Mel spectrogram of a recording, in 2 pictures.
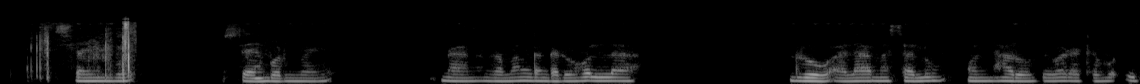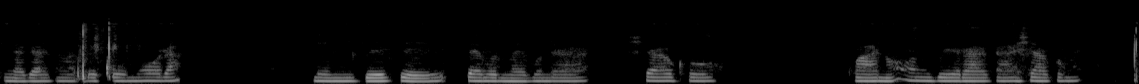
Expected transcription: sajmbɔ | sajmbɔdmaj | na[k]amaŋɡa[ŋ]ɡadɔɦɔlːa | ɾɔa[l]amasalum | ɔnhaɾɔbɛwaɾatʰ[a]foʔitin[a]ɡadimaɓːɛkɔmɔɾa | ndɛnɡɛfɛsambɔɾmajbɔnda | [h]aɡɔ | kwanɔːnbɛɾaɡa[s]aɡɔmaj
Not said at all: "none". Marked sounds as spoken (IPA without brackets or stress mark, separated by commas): ɡ, ŋ, l, a, a, ʃ, ʃ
